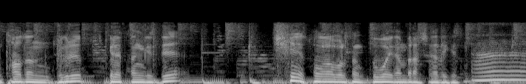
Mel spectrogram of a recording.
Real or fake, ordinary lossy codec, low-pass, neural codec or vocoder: real; none; 7.2 kHz; none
